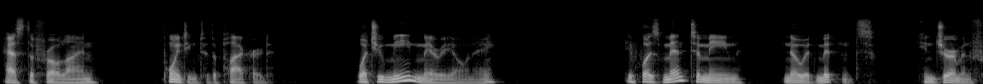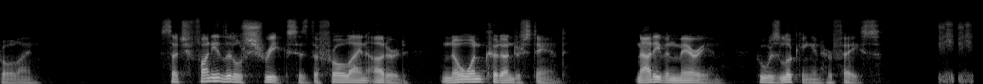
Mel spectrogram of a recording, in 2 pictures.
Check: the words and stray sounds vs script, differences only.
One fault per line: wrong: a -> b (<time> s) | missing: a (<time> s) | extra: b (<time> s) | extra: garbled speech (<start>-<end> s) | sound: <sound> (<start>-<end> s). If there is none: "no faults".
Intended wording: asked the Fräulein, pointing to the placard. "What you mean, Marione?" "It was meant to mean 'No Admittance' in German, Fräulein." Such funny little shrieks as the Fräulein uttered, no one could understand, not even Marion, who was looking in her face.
sound: laugh (19.2-19.6 s)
